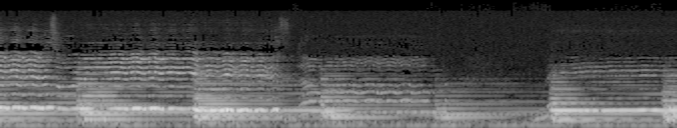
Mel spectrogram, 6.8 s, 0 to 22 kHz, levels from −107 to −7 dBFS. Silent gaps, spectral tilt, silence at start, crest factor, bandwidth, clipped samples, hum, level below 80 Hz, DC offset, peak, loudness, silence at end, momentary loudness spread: none; -6.5 dB/octave; 0 s; 16 dB; 12.5 kHz; under 0.1%; none; -54 dBFS; under 0.1%; -16 dBFS; -31 LUFS; 0 s; 17 LU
